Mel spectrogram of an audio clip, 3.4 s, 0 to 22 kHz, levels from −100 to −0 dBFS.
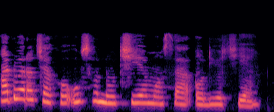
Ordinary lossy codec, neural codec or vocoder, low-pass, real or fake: none; none; 7.2 kHz; real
